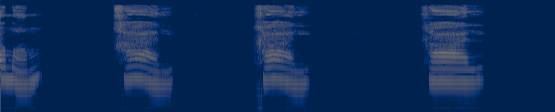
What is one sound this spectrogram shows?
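A man says a single word slowly and clearly, several times with pauses.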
